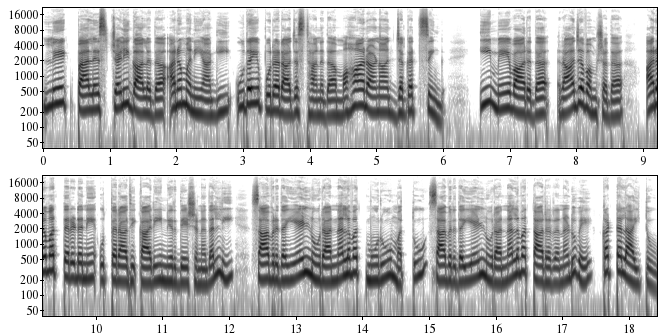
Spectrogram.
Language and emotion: Kannada, neutral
